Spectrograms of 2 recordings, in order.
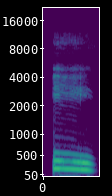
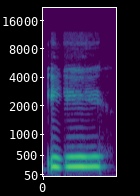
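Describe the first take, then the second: First: The long vowel is said on a low pitch. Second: The long vowel is said on a high pitch.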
